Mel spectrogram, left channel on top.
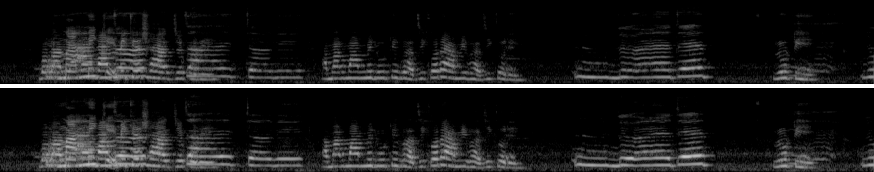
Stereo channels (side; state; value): left; quieter; 6.5 dB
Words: বলো আমি আমার মাম্মিকে। মাম্মিকে সাহায্য করি। আমার মাম্মি রুটি ভাজি করে, আমি ভাজি করি। রুটি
